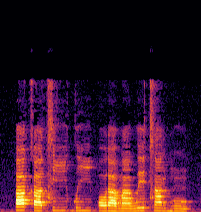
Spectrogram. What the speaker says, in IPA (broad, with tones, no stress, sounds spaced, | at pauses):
a˦ kʰ a˨ t͡s iː˨ ɡʷ iː˨ b ɔ˨ ɾ a˨ β ã˨ w e˦ t͡s ã˦ ɡ͡b ũ˨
